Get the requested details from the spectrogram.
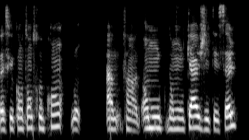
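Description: A woman talks fairly quickly at a medium pitch. Her intonation is flat and monotone. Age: 20s. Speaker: entrepreneur, founder of a hair care brand. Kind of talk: interview.

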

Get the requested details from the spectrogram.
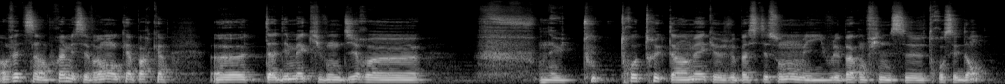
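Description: A man speaks at a moderate pace and medium pitch, with fairly even intonation and long, frequent pauses. His loudness stays very even, and audible room echo fills the space. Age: 20s. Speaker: media co-founder. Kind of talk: casual interview.

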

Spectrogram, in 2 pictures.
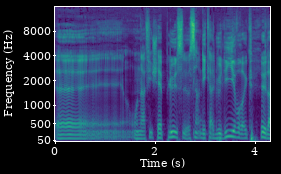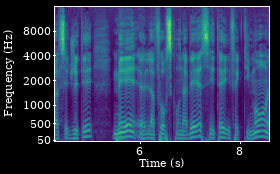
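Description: In a dry, close sound with no echo, a man speaks very slowly at medium pitch, his dark, mellow tone carrying ordinary pitch variation. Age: old. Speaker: retired trade unionist. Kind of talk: interview.

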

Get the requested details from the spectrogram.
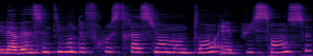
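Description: On a very clean recording with a silent background, a woman with a Spanish accent speaks at a fairly slow pace in a dark, mellow tone. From Colombia. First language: Spanish (speaking French). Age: 30s. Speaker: interviewee. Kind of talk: personal testimony. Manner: halting, many repetitions.

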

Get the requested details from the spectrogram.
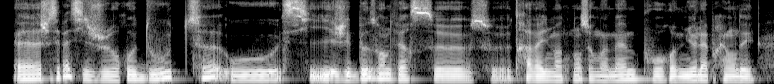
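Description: A man speaks at a very slow pace in a fairly low pitch, his intonation fairly even. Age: 20s. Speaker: podcaster. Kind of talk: interview; podcast excerpt, introspective monologue.

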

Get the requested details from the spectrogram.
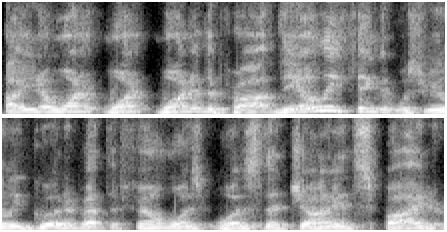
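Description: A man's fairly high voice, somewhat breathy, at a fairly slow pace with hardly any pauses. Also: ordinary pitch variation. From United States. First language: English (speaking French). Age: 70s. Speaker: film director. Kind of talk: interview. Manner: halting.

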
